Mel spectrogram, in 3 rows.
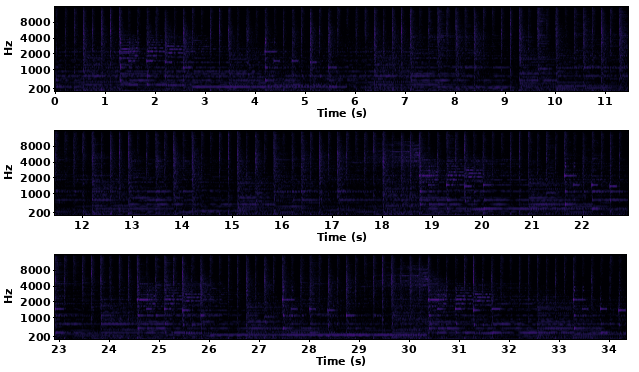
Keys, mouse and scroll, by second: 0.0-0.1 typing, 0.0 alt+middle click, 0.5 alt+click, 0.5 alt+middle click, 0.6 alt+click, 1.0 alt+middle click, 1.0 alt+click, 1.1 alt+middle click, 1.2 alt+click, 1.4 alt+click, 1.6-3.6 typing, 1.7 alt+click, 2.0 alt+click, 2.2 ctrl+z, 2.2 alt+click, 2.4 click, 2.6 shift+click, 2.7 alt+middle click, 2.8 alt+click, 3.0 ctrl+r, 3.2 shift+right click, 3.4 alt+middle click, 3.4 alt+click, 3.6 alt+click, 4.3 shift+click, 4.9 alt+click, 5.2 shift+click, 5.3-10.1 typing, 5.3 alt+middle click, 5.7 alt+middle click, 6.0 alt+shift+click, 6.1 shift+right click, 6.3 click, 6.3 alt+middle click, 6.4 alt+click, 7.3 alt+click, 7.6 alt+click, 7.6 scroll up 2, 7.7 alt+middle click, 7.7 ctrl+z, 7.8 click, 8.2 alt+click, 8.3 alt+middle click, 8.3 click, 8.6 alt+click, 8.8 scroll up 1, 9.1 alt+click, 9.6 ctrl+z, 10.2 alt+click, 10.4 alt+click, 10.4 alt+middle click, 10.7-11.3 alt+drag, 11.4 ctrl+r, 11.6 alt+click, 12.0 alt+middle click, 12.4-15.9 typing, 12.6 ctrl+z, 12.7 click, 13.3 alt+click, 13.4 scroll down 2, 13.4 ctrl+r, 13.6 scroll up 3, 13.7 shift+click, 13.9 alt+middle click, 14.0 alt+click, 14.1 alt+click, 14.4 ctrl+r, 14.6 click, 14.7 shift+click, 14.9 alt+click, 15.0 alt+click, 15.9 alt+click, 16.0 ctrl+right click, 16.3 alt+drag, 16.6 ctrl+shift+right click, 16.7 alt+click, 16.8-17.4 scroll up 3, 17.0 alt+click, 17.4-18.9 typing, 17.5 alt+click, 17.8 click, 17.9 alt+click, 18.0 alt+middle click, 18.1 scroll up 1, 18.3 drag, 18.5 alt+middle click, 18.6 alt+click, 19.0 alt+click, 19.2 alt+middle click, 19.3 alt+middle click, 19.5 ctrl+z, 19.7 alt+click, 19.9 alt+middle click, 20.1 scroll down 2, 20.2 alt+click, 20.3 alt+middle click, 20.3 scroll up 2, 20.4 alt+click, 20.4 scroll down 1, 20.5 2, 20.5 alt+click, 20.7 a, 20.7-21.1 alt+shift+drag, 21.1 Delete, 21.2 a, 21.3 alt+shift+click, 21.3 g, 21.5 alt+click, 21.6 alt+middle click, 21.7 alt+click, 22.4 alt+click, 22.5 scroll up 1, 22.7 alt+click, 22.9 alt+middle click, 23.4 alt+click, 23.5 a, 23.5 a, 23.6 alt+click, 23.9 a, 24.0 alt+middle click, 24.1 2, 24.1 alt+click, 24.5 shift+right click, 24.7 alt+click, 25.0 alt+click, 25.2 alt+middle click, 25.9-28.7 typing, 26.0 alt+click, 26.1 alt+middle click, 26.2 alt+click, 26.3 alt+middle click, 26.5 click, 27.1 alt+click, 27.3 alt+middle click, 28.1 alt+click, 28.2 ctrl+r, 28.4 alt+click, 28.7 click, 28.8 alt+click, 29.1 ctrl+r, 29.3 alt+click, 29.7 alt+click, 29.7 scroll up 2, 30.0-33.8 typing, 30.1 alt+click, 30.2 scroll down 3, 30.3 alt+middle click, 30.3 alt+click, 30.7 alt+click, 30.8 alt+click, 31.4 alt+click, 31.8 ctrl+r, 31.9 alt+click, 32.1 scroll up 1, 32.4 click, 33.3 alt+middle click, 33.4 alt+click, 33.5 ctrl+r, 34.3 alt+middle click.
